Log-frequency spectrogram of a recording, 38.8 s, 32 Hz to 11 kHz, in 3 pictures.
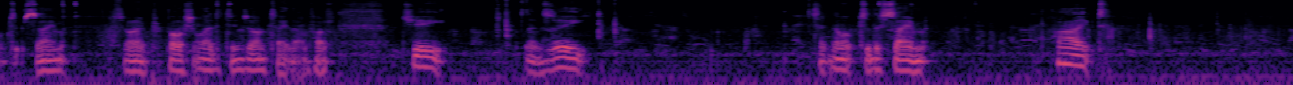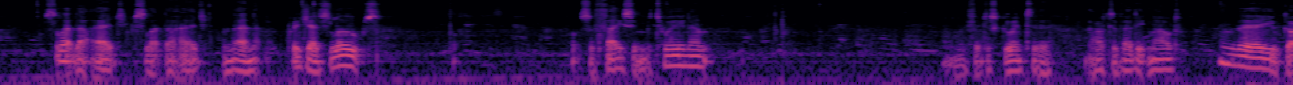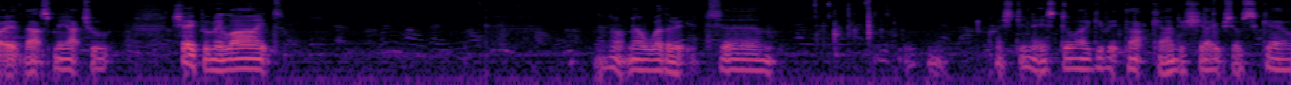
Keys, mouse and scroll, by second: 0.3 g, 0.5 click, 2.1 click, 4.7 g, 5.8 z, 8.6 click, 9.5 middle click, 10.1 scroll up 2, 11.8-12.2 scroll down 3, 13.3 click, 14.8 right click, 15.9 click, 16.8 middle click, 19.4 middle click, 19.4 scroll, 20.5 Tab, 22.0-24.4 middle drag, 25.1-25.7 scroll, 27.0-29.9 middle drag, 27.0 scroll down 9, 30.4 middle click, 30.9-32.0 scroll up 3, 32.0 Tab, 33.9 click, 35.6 ctrl+r, 36.3 click, 37.7 s.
